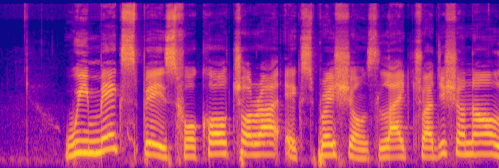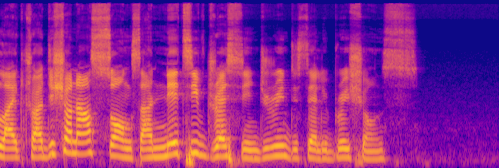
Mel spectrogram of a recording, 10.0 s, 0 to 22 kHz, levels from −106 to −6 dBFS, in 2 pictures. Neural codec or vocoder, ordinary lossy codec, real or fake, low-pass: vocoder, 48 kHz, 128 mel bands, Vocos; none; fake; none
